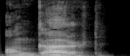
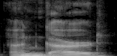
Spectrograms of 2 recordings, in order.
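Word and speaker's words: Enguarde: And Ongard, or however you pronounce it, I guess it's that French thing. Ongard, like what you say when you're going to have a sword fight.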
